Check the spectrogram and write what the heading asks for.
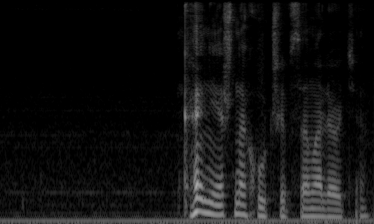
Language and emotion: Russian, neutral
